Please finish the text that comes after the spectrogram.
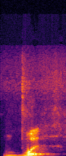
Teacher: there is a rounding of the lips you round the lips to pronounce the sound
